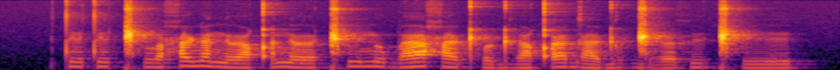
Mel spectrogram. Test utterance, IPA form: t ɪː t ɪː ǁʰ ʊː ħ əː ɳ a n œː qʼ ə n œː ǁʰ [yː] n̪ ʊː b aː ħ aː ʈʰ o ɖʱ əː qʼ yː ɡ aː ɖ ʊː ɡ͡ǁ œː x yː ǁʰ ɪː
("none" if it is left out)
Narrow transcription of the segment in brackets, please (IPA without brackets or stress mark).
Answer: yː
